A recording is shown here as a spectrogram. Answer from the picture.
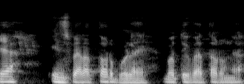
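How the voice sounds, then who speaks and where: A man speaks in a fairly low, dark and mellow voice that is somewhat breathy, at a moderate pace with fairly even intonation. The recording is dry with no echo. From Indonesia. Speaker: retired lecturer and management practitioner; retired lecturer. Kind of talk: direct-to-camera clarification statement. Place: home room.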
